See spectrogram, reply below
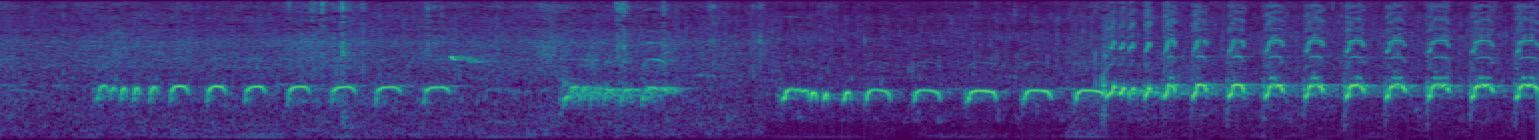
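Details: Local zebra dove singing in the wild: runs of quick, evenly spaced cooing notes, then a slurred burr and a longer, louder rolling series that speeds toward the end.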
